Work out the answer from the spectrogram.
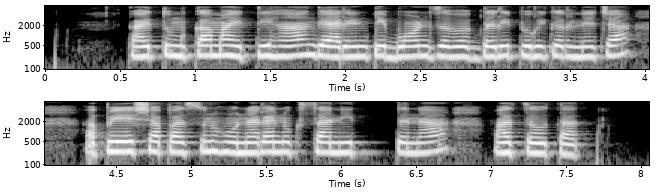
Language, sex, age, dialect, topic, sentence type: Marathi, female, 18-24, Southern Konkan, banking, statement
